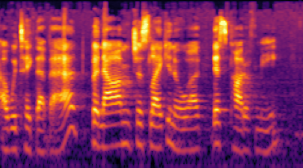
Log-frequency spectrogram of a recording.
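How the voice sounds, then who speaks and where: A woman with a Brazilian accent. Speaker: actor. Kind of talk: casual chat. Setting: studio. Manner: halting.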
